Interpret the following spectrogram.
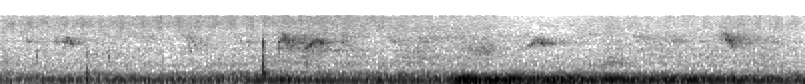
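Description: Birds chirping now and then in short calls, a single sharp click about two seconds in, and a low rumble coming up a little after three seconds and staying to the end.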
